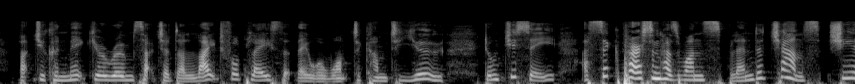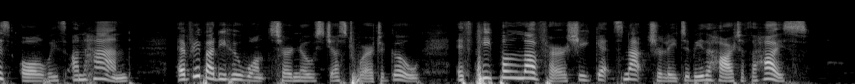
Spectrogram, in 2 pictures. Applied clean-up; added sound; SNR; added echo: none; none; none; none.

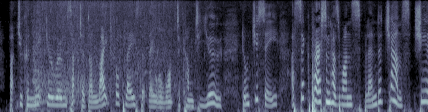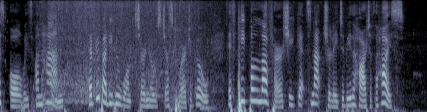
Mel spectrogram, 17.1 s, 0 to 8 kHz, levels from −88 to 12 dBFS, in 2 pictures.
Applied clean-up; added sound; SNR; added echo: none; Toilet flush / Water; 17 dB; none.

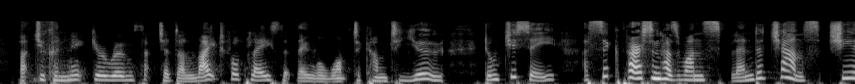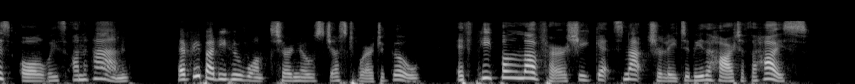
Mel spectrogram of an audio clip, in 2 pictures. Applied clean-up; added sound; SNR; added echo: neural mask model DeepFilterNet 3.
